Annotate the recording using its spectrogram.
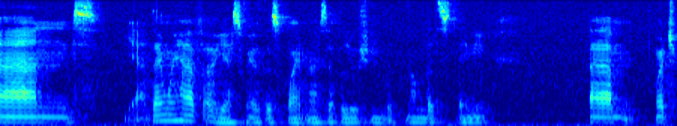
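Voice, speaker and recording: In a non-native accent, a man speaks at a fairly slow pace with a fairly low pitch and a somewhat breathy voice. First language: not English. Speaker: gaming youtuber. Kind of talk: screen-share tutorial. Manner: hesitant, many fillers; casual.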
